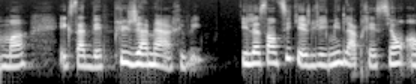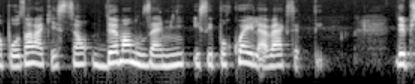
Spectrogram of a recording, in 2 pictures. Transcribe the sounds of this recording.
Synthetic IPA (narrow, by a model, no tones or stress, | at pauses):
mɑ̃ekə̥sad̪əvɛplyʒamɛːʁivḛ | ilasɑ̃t̪ikəʒəlɥiemid̪əla̰pχɛsjɔ̃ʔɑ̰̃pozɑ̃lakʲɛst̪jɔ̃d̪əvɑ̃nozamiesɛpuʁkwailːa̰vɛaksɛp̚t̪e | d̪əpɥ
